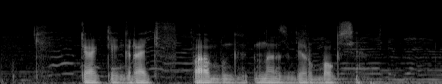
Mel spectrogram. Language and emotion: Russian, neutral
